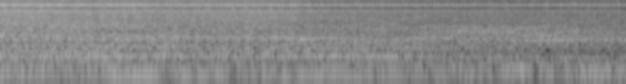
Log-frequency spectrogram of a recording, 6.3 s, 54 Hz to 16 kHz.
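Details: 2007 Toyota Highlander 3MZ-FE V6 at idle with a quick, fairly even light rattling knock about four times a second; source unknown, owner wonders about an exhaust leak.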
